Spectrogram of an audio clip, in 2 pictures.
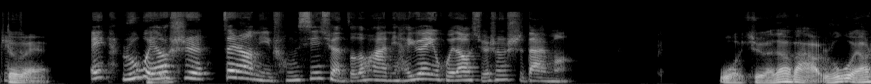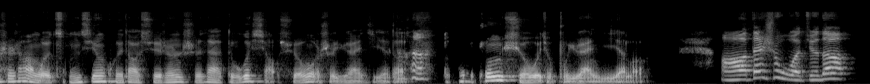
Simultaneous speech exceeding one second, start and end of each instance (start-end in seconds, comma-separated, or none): none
